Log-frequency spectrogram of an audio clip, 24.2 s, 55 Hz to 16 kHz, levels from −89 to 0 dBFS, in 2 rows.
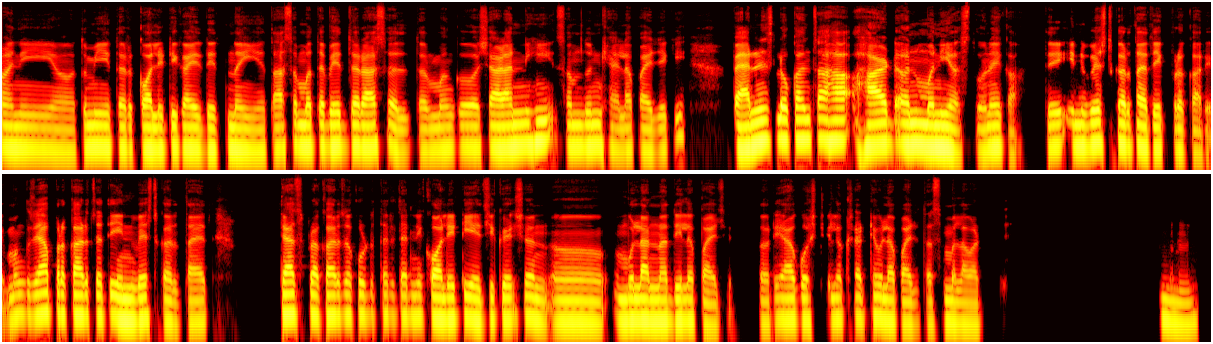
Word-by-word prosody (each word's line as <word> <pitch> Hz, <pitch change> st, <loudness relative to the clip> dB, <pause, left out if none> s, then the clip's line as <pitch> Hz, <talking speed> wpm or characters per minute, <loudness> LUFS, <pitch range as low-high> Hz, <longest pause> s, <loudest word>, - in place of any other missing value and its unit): आणि 120 Hz, -2 st, -1 dB
अ, 110 Hz, -1 st, -4 dB
तुम्ही 125 Hz, 0 st, +1 dB
तर 120 Hz, -1 st, -1 dB
क्वालिटी 115 Hz, 0 st, +1 dB
काही 120 Hz, -1 st, +1 dB
देत 110 Hz, 0 st, -2 dB
नाही 115 Hz, -2 st, 0 dB
आहेत 110 Hz, 0 st, -7 dB
,असं 120 Hz, +3 st, -2 dB
मतभेद 125 Hz, 0 st, +1 dB
जर 130 Hz, -1 st, +3 dB
असेल, 125 Hz, -4 st, -2 dB
तर 110 Hz, 0 st, -3 dB
मग 115 Hz, +2 st, -3 dB
अ, -, -, +1 dB
शाळांनीही 130 Hz, +4 st, +3 dB
समजून 130 Hz, +1 st, 0 dB
घ्यायला 115 Hz, -3 st, -4 dB
पाहिजे 110 Hz, 0 st, -3 dB
की 165 Hz, +2 st, -6 dB, 0.5 s
पॅरेंट्स 130 Hz, +4 st, +6 dB
लोकांचा 155 Hz, 0 st, +3 dB
हा 150 Hz, 0 st, +6 dB, 0.2 s
हार्ड 130 Hz, +2 st, +5 dB
अर्न 135 Hz, 0 st, +5 dB
मनी 125 Hz, -1 st, +6 dB
असतो 110 Hz, 0 st, -3 dB
नाही 125 Hz, +1 st, +2 dB
का, -, -, -8 dB, 0.3 s
ते 125 Hz, +1 st, +1 dB
इन्व्हेस्ट 130 Hz, +1 st, +1 dB
करताय 125 Hz, -2 st, +3 dB
एक 115 Hz, -, -1 dB
प्रकारे, 105 Hz, -2 st, -4 dB
मग 135 Hz, +3 st, -3 dB
ज्या 140 Hz, +2 st, +3 dB
प्रकारचं 135 Hz, -1 st, +1 dB
ते 135 Hz, -, +1 dB
इन्व्हेस्ट 120 Hz, +2 st, +1 dB
करत 110 Hz, -3 st, -4 dB
आहेत, 110 Hz, 0 st, -2 dB, 0.7 s
त्याच 140 Hz, -1 st, +3 dB
प्रकारचं 135 Hz, 0 st, 0 dB
कुठेतरी 135 Hz, -1 st, -5 dB
त्यांनी 130 Hz, 0 st, -3 dB
क्वालिटी 125 Hz, 0 st, +2 dB
एज्युकेशन 120 Hz, +1 st, -2 dB
अ, 115 Hz, -1 st, -1 dB, 0.2 s
मुलांना 115 Hz, -1 st, +3 dB
दिलं 115 Hz, 0 st, -1 dB
पाहिजे. 100 Hz, -2 st, -5 dB, 0.3 s
तर 110 Hz, +1 st, -6 dB
या 120 Hz, -1 st, 0 dB
गोष्टी 120 Hz, 0 st, -5 dB
लक्षात 125 Hz, +1 st, -4 dB
ठेवल्या 120 Hz, -3 st, 0 dB
पाहिजेत 105 Hz, -1 st, -5 dB
असं 105 Hz, +2 st, -7 dB
मला 105 Hz, -2 st, -2 dB
वाटतं. 100 Hz, 0 st, -10 dB, 1.6 s
हं. 110 Hz, -3 st, -4 dB
120 Hz, 155 wpm, -23 LUFS, 115-130 Hz, 1.6 s, पॅरेंट्स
